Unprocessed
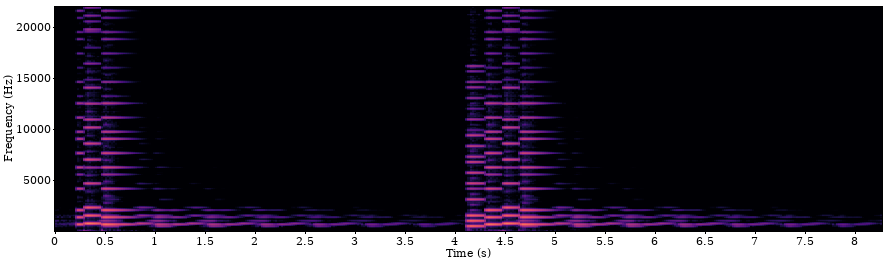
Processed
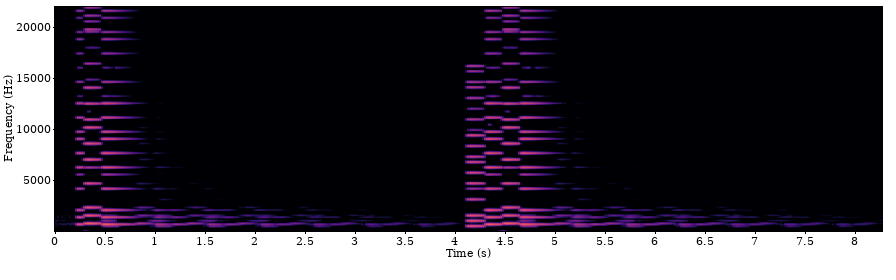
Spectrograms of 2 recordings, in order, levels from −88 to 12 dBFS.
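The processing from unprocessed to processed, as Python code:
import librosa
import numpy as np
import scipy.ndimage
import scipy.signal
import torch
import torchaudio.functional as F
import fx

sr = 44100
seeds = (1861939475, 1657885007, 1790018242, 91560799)

y = fx.high_shelf(x, sr, hz=4300.0, db=12.0)
y = fx.spec_topn(y, sr, count=64)
y = y * 10.0 ** (-6.5 / 20.0)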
